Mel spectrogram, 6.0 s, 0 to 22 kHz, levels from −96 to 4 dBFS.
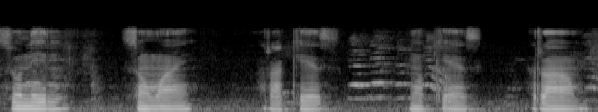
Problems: background conversations at intervals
